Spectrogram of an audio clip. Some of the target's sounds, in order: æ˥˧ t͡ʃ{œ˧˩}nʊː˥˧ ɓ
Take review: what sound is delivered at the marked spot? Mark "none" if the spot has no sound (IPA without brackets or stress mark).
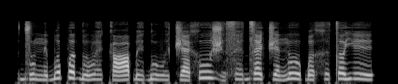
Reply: ɛ˧˩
